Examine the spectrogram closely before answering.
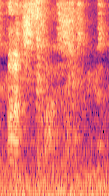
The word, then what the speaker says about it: Oshkosh: The number 2 is the University of Wisconsin, Oshkosh. Big gosh.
